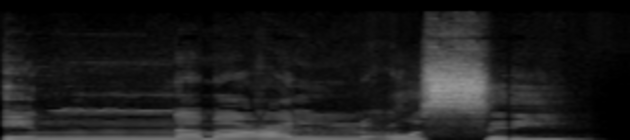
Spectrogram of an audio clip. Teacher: Ra kalau di kasrah, tipis.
